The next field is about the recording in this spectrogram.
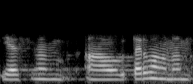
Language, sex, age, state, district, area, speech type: Tamil, female, 18-30, Tamil Nadu, Viluppuram, urban, conversation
